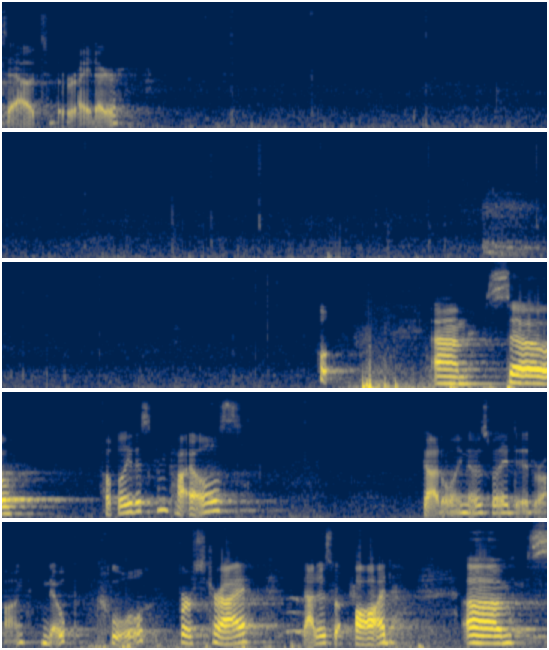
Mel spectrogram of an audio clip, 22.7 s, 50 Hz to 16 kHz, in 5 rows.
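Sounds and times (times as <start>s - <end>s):
speech: 0.0s - 1.2s, 12.7s - 13.9s, 14.5s - 15.7s, 17.1s - 22.7s
typing on a computer keyboard: 3.4s - 3.6s, 5.2s - 10.1s, 10.7s - 11.7s.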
